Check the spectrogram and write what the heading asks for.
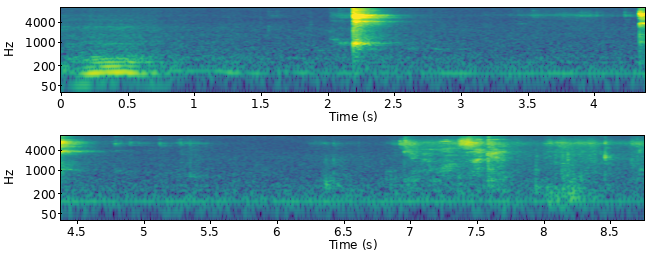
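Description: A short murmur of voice at the start, then two sharp, crisp crunches about two seconds apart, the first the loudest: bites into raw carrot sticks. Rustling of movement near the end.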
